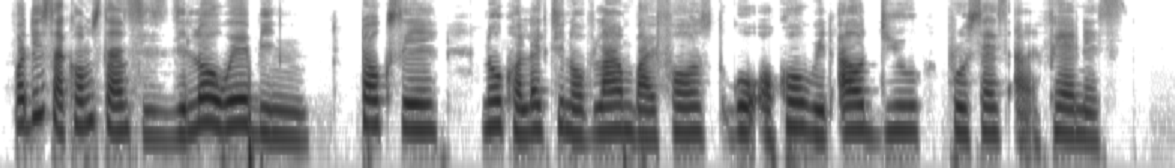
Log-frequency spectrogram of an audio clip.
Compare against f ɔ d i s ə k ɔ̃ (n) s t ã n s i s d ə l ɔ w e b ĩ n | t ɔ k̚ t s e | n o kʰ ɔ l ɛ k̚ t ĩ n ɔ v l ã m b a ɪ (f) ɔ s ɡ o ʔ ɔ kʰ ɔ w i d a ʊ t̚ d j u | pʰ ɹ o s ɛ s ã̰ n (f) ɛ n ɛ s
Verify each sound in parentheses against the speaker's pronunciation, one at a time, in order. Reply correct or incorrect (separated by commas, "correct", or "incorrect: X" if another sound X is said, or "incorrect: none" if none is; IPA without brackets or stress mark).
incorrect: m, correct, correct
